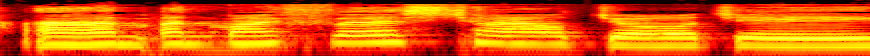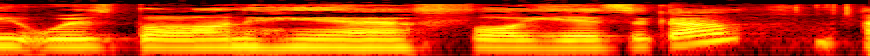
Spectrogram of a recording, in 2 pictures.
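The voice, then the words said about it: English accent. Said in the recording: “my accent is, I am English”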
